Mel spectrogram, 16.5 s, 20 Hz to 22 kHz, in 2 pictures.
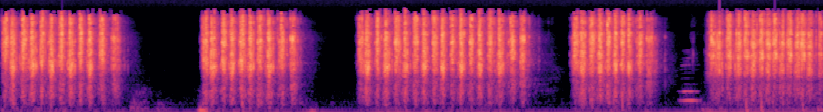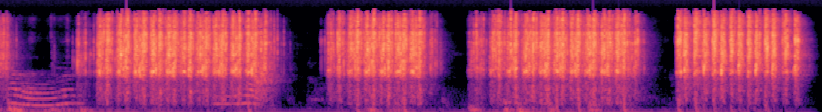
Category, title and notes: Sound effects > Objects / House appliances
TOONShake-Samsung Galaxy Smartphone, CU Pill Bottle 03 Nicholas Judy TDC
A pill bottle shaking.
